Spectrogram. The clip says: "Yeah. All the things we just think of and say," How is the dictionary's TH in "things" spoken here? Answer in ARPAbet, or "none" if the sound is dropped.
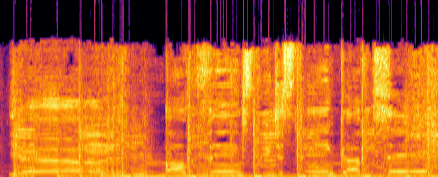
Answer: TH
